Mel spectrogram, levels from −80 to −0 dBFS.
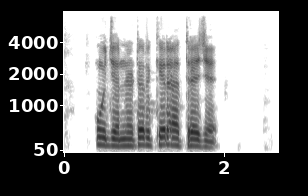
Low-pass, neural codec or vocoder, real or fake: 7.2 kHz; vocoder, 24 kHz, 100 mel bands, Vocos; fake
